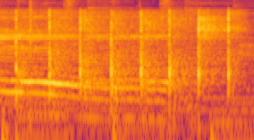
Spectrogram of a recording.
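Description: About nine sharp hand claps in a quick, steady rhythm, each a crisp, bright smack, over a faint humming background with no talking.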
